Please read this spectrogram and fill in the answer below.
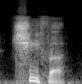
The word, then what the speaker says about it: Chiepha: And if you're looking for Chifa online, it's spelled C-H-I-E-P-H-A. Chifa. So there we go.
